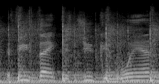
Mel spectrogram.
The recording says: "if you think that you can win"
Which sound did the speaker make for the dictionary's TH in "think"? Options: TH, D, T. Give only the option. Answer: TH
